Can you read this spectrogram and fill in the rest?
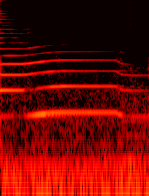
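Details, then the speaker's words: Fender Squier Affinity during setup, with new strings and levelled frets, bend-testing the B and E strings after action adjustment: a plucked note bends and rings clear without going dead or fretting out. Clean string bend. "and you can hear that the note doesn't doesn't go dead when you do a bend and there's no [Music] there's no annoying fretballs"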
